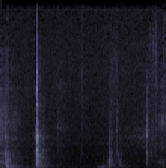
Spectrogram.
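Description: A car door being opened: about four short sharp clicks and knocks from the handle and latch, the loudest about half a second in.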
